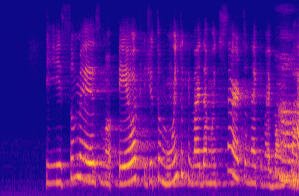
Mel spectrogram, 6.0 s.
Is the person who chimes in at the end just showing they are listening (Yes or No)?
No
